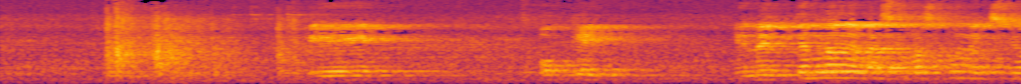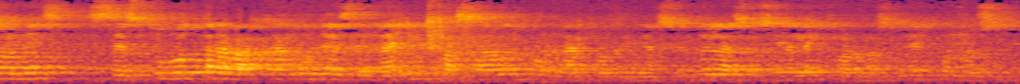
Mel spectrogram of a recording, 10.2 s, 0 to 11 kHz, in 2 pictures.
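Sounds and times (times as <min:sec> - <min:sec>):
door being closed during a presentation: 0:00.5 - 0:01.6
speech: 0:01.6 - 0:10.1.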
